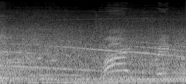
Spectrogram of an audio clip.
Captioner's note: sirens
